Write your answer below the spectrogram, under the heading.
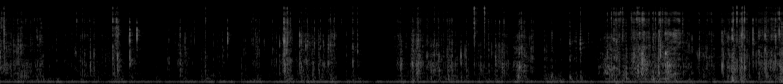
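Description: Packaging crinkling and rustling in irregular bursts as it is handled, over a faint steady low hum.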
